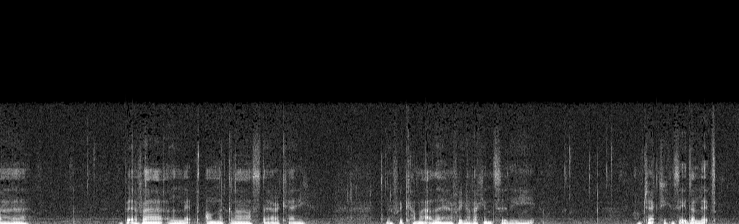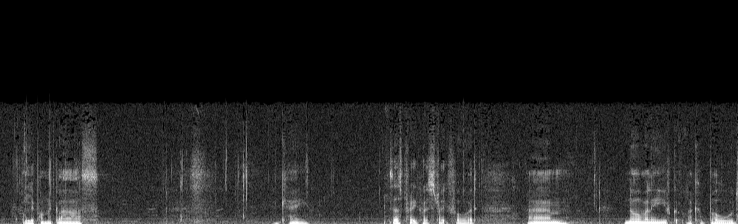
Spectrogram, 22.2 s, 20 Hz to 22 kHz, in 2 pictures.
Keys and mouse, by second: 5.3 a, 15.8 middle click.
